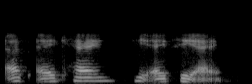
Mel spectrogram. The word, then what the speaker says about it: Sakpata: Um, uh, Sakpata is spelled uh, S A K P A T A. Sakpata.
